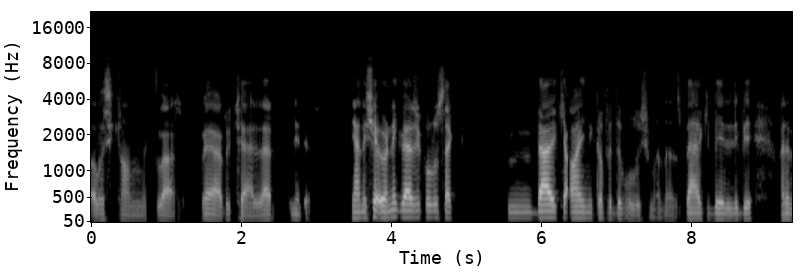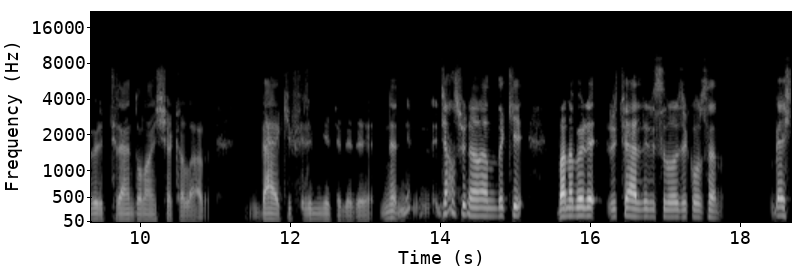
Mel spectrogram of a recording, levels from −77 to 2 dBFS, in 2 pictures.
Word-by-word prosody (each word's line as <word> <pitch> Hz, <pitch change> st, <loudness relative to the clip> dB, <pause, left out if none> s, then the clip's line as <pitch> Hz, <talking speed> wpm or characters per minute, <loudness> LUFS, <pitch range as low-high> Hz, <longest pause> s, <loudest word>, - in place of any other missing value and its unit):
alışkanlıklar 85 Hz, -3 st, -7 dB, 0.4 s
veya 90 Hz, -2 st, -2 dB
ritüeller 90 Hz, -1 st, -5 dB, 0.2 s
nedir? 90 Hz, -2 st, -14 dB, 0.4 s
Yani, 115 Hz, +1 st, 0 dB
şey, -, -, +5 dB
örnek 125 Hz, +2 st, +2 dB
verecek 125 Hz, 0 st, +3 dB
olursak, 120 Hz, -1 st, -2 dB, 0.7 s
ımm, 110 Hz, -1 st, -12 dB
belki 120 Hz, -1 st, +6 dB
aynı 110 Hz, 0 st, -1 dB
kafede 105 Hz, -2 st, -7 dB
buluşmanız, 90 Hz, -1 st, -14 dB
belki 100 Hz, -1 st, -3 dB
belli 95 Hz, -1 st, -4 dB
bir 100 Hz, -, -4 dB, 0.4 s
hani 95 Hz, +1 st, -4 dB
böyle 95 Hz, -1 st, -1 dB
trend 95 Hz, -1 st, -3 dB
olan 90 Hz, -1 st, -3 dB
şakalar, 90 Hz, -, -4 dB, 0.6 s
belki 95 Hz, +6 st, 0 dB
film 95 Hz, -1 st, -9 dB
geceleri, 85 Hz, -3 st, -8 dB
ne -, -, -2 dB
ne -, -, -9 dB
ne -, -, -13 dB
Cansu'yla 180 Hz, -6 st, +3 dB
arandaki 150 Hz, -, +2 dB, 0.5 s
bana, 150 Hz, +2 st, +9 dB
böyle, 155 Hz, 0 st, +8 dB, 0.2 s
ritüelleri 140 Hz, -1 st, +3 dB
sıralayacak 135 Hz, 0 st, -1 dB
olsan 125 Hz, -4 st, -1 dB, 0.6 s
5 155 Hz, -1 st, +3 dB
105 Hz, 115 wpm, -29 LUFS, 95-130 Hz, 0.7 s, bana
